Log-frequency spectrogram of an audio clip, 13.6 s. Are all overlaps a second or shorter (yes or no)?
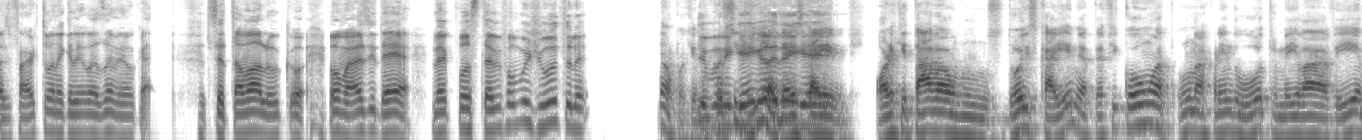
no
